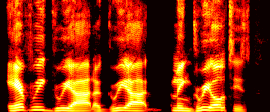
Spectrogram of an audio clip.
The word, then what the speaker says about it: griot: are in right so a gri right a griot is a unique western African uh W unique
